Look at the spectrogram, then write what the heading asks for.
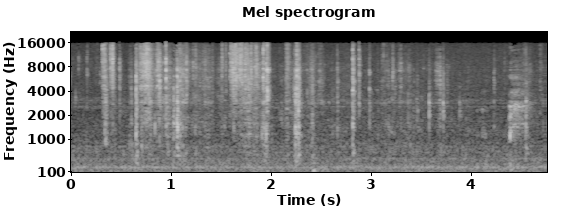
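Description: Steady low hum of an idling car heard from inside the cabin, with scattered short clicks and crackles on top.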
